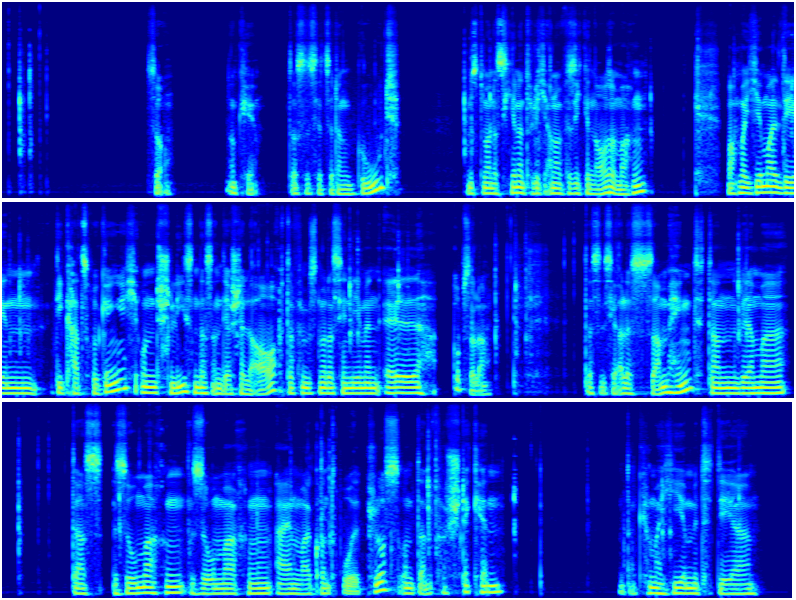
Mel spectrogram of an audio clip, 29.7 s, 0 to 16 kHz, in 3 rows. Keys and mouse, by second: 0.0-1.3 right drag, 1.3 Tab, 2.7 click, 4.1-4.7 drag, 5.8 Tab, 6.2 shift+click, 6.9-8.0 drag, 8.3 shift+click, 9.7 ctrl+z, 9.9 ctrl+z, 11.2 click, 12.6 click, 14.3 l, 14.9 h, 16.4 ctrl+z, 17.0 click, 19.1 3, 21.6 alt+shift+click, 23.8 ctrl+KP_Add, 25.2 h, 25.7 click, 26.5 shift+click, 28.1 1, 28.8 click.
